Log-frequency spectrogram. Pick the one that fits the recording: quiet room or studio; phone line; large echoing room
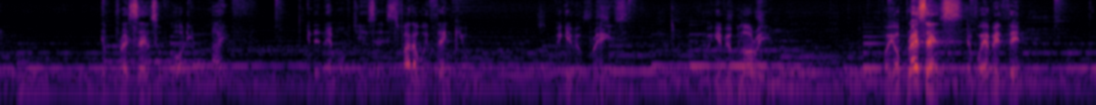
large echoing room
